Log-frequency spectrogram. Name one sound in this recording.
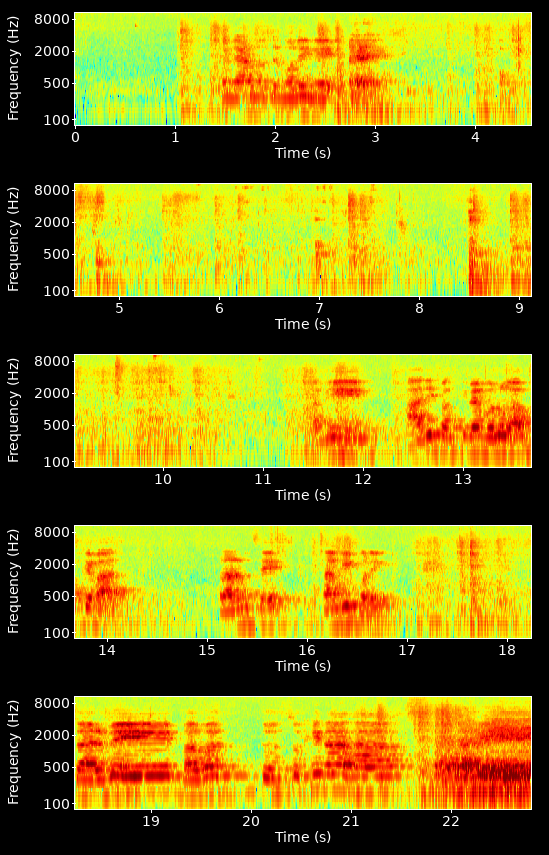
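An elderly man speaks through a microphone, heard over loudspeakers in an echoing hall.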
